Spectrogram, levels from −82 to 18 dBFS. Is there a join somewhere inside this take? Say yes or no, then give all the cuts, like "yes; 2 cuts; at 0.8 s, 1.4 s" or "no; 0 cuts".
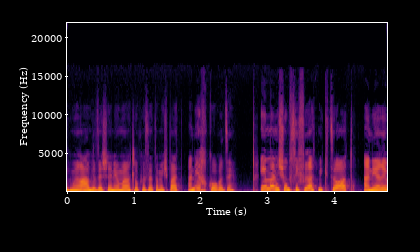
yes; 2 cuts; at 1.8 s, 2.9 s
